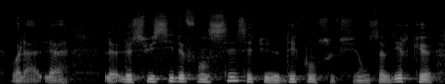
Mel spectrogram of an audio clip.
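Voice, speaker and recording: The voice has a dark, mellow tone with vocal fry. It moves at a fairly slow pace with very wide pitch swings. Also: man. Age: 60s. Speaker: priest. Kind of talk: lecture. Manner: halting.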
